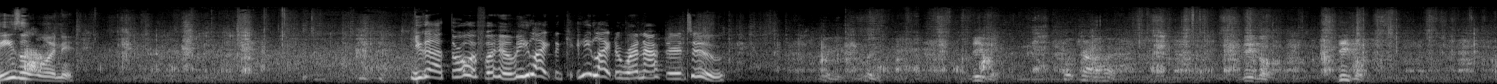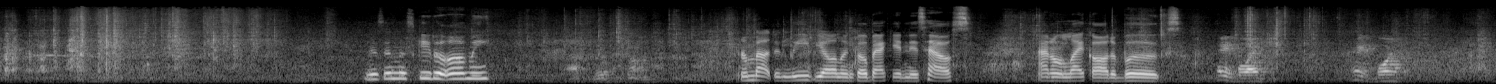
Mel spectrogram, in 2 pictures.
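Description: A man talks with animation to dogs nearby, outdoors.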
